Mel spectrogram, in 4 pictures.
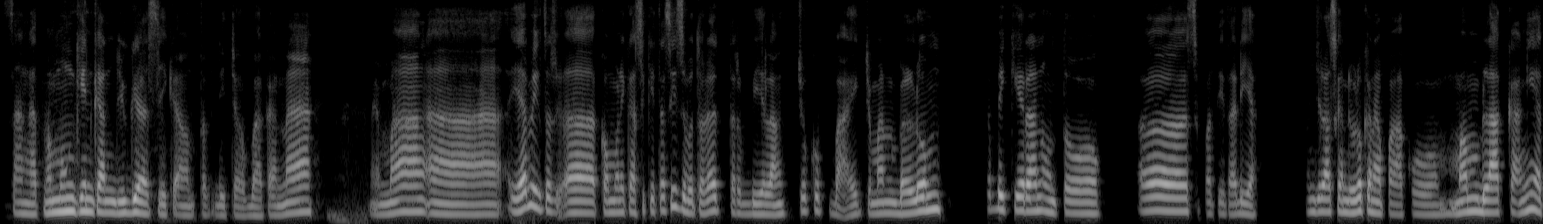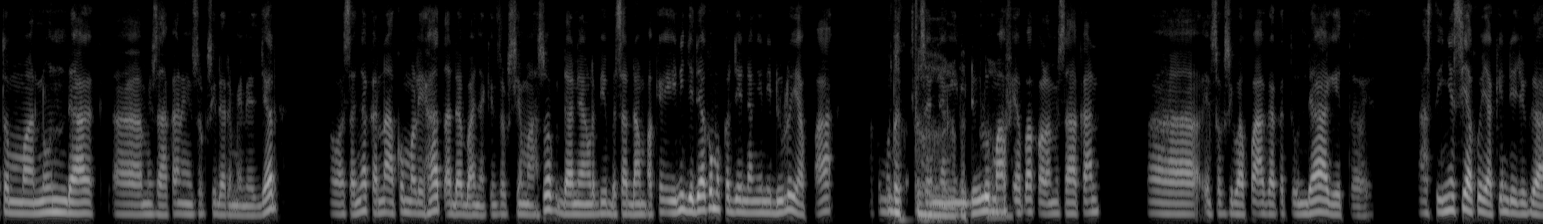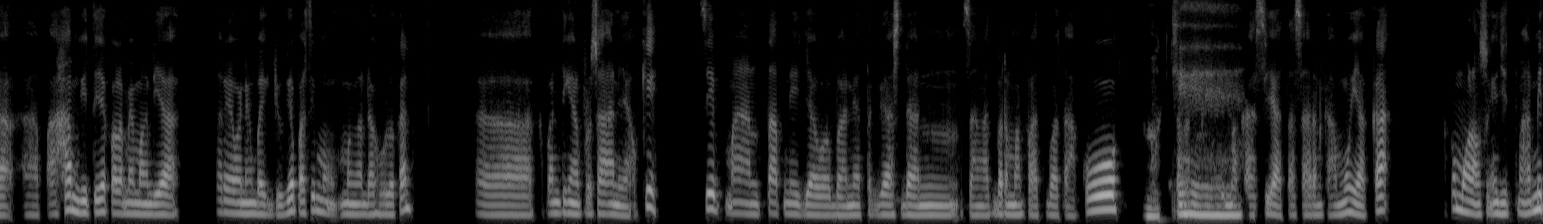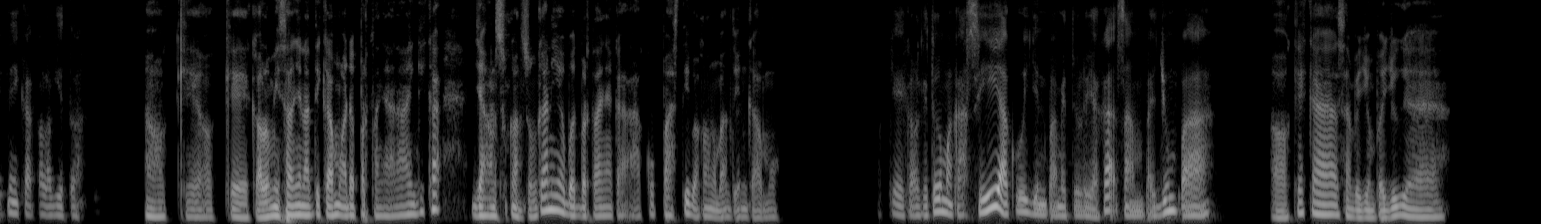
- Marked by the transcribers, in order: other background noise; "mendahulukan" said as "mengendahulukan"; tapping; static; distorted speech; "pamit" said as "mamit"
- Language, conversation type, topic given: Indonesian, advice, Bagaimana cara menentukan prioritas ketika banyak tugas menumpuk?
